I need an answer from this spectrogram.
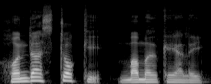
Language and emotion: Manipuri, neutral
